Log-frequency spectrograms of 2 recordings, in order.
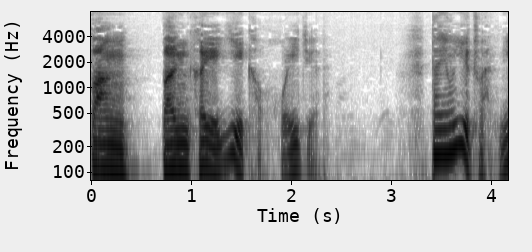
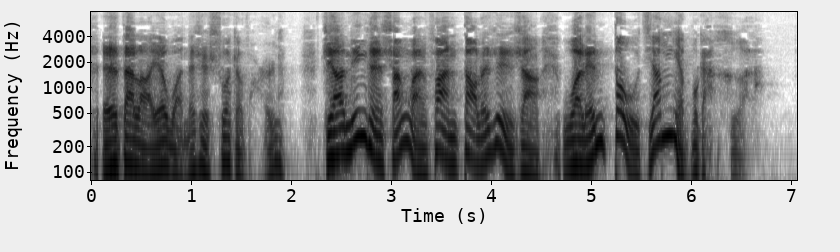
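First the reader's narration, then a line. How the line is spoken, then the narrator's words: Bitter laugh. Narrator (Chinese): 店主听出来是在讽刺他，他惨笑着说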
